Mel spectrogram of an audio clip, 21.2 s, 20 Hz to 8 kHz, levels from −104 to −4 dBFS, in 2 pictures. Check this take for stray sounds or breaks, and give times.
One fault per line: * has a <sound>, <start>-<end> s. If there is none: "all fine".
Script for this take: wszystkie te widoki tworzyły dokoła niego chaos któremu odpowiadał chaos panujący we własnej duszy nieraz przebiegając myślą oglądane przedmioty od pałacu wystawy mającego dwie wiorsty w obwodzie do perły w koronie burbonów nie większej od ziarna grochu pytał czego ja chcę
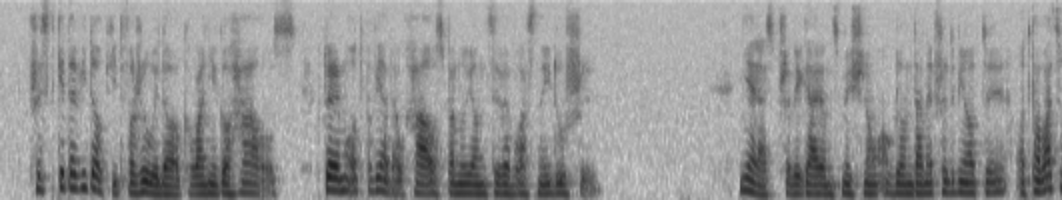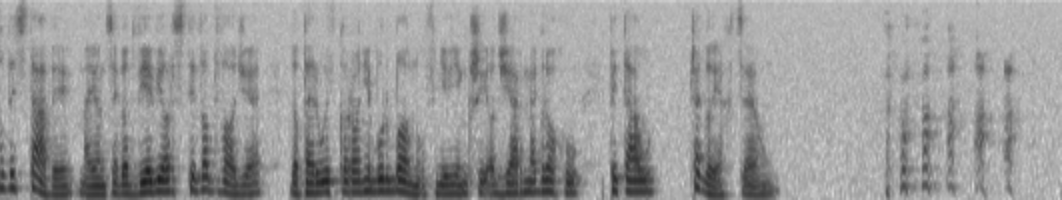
* has a laugh, 19.5-21.0 s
